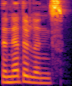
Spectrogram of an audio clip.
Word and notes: netherlands: American English

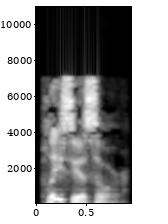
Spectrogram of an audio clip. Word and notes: plesiosaur: British English

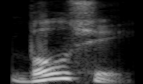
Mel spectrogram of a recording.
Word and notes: bolshie: British English

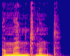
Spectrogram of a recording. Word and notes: amendment: British English

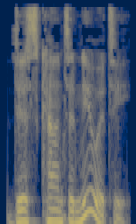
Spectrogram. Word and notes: discontinuity: British English

